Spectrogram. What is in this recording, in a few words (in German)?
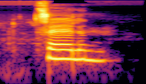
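"zählen", German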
